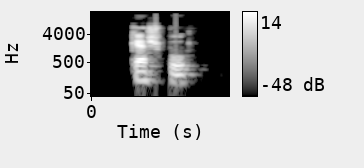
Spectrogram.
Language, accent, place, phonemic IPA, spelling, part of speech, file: French, France, Lyon, /kaʃ.po/, cache-pot, noun, LL-Q150 (fra)-cache-pot.wav
- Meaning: cachepot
